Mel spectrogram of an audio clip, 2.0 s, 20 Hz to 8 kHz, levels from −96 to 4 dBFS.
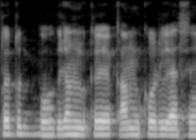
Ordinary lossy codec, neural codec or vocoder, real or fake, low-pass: none; codec, 16 kHz, 4 kbps, FreqCodec, larger model; fake; none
